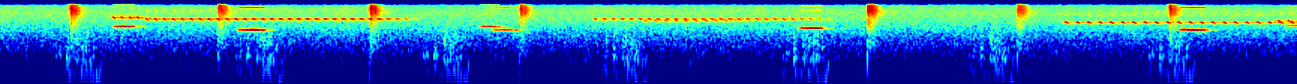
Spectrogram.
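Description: A video game beeps in quick, steady bursts.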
